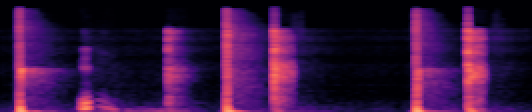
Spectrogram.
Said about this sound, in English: So good for him. He gets a slow clap.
